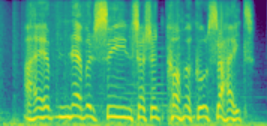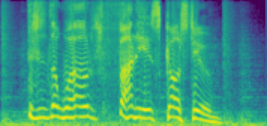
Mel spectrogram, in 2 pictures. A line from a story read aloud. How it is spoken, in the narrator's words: laughed the mayor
